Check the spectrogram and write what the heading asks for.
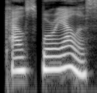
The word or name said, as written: Kaus Borealis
